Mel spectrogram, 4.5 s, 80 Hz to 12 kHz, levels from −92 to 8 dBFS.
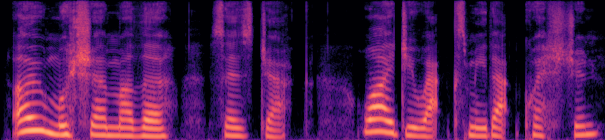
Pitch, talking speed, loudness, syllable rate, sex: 215 Hz, 160 wpm, -18 LUFS, 4.2 syllables/s, female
